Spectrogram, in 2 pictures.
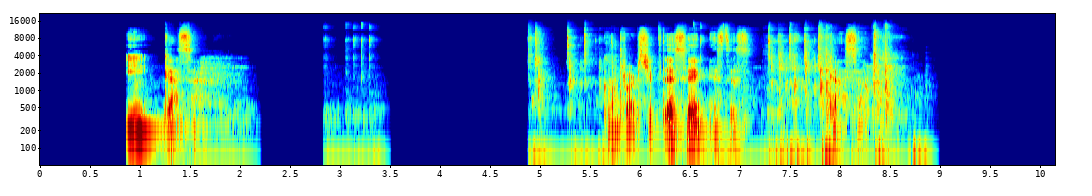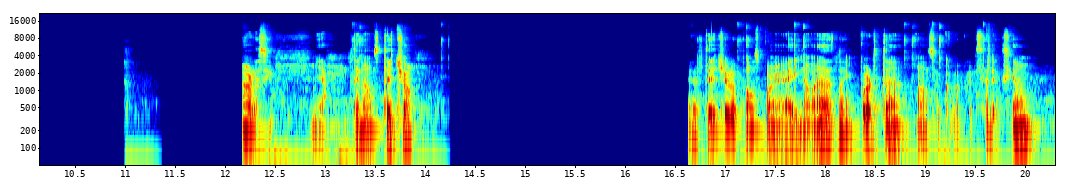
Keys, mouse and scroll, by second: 0.3 click, 2.2 click, 2.7 click, 3.0 click, 3.2 click, 3.8 click, 3.9 click, 5.4 ctrl+alt+shift+s, 6.5 click, 7.0-8.0 typing, 8.3 Return, 12.0 click, 13.2 click, 14.7 F1, 15.7 click, 17.1 click, 17.6 right click, 18.7 click, 19.0 click, 19.5-20.3 middle drag.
